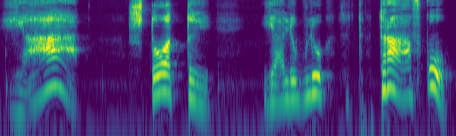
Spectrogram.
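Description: A woman voicing a timid, gentle male donkey in a fairy tale, stammering and bewildered. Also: lowish voice, big pitch swings, very slow, breathy edge, full character voice.

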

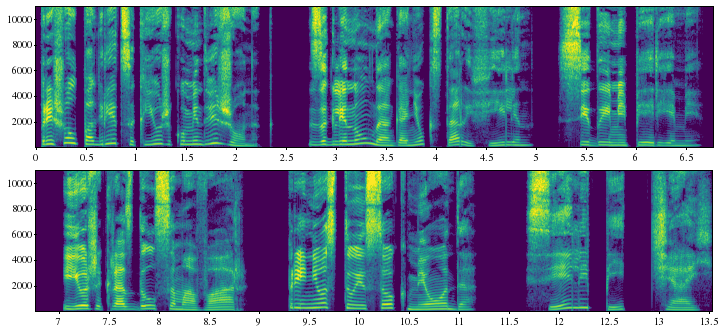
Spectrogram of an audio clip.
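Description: A woman narrates a fairy tale in a calm, measured way, taking her time over every phrase. Her voice sits a little high, and the sound is close and dry. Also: no room sound. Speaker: storyteller.

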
